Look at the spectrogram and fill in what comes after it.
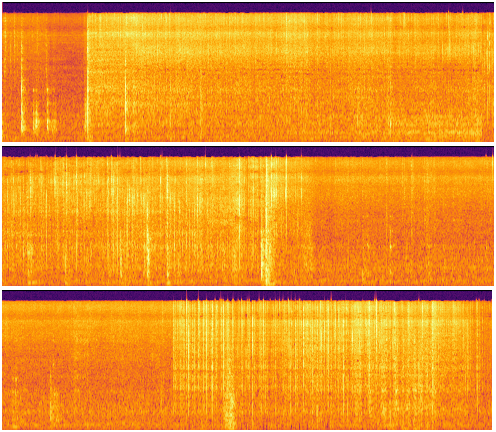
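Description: Hotteok dough frying in a film of oil in a nonstick pan, with a steady sizzle that softens about halfway through and then grows louder again near the end. There is one sharp knock about halfway through, the loudest sound in the stretch.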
